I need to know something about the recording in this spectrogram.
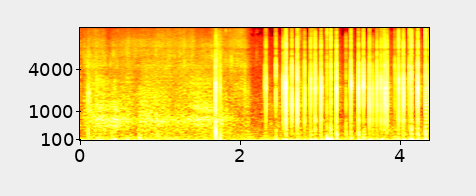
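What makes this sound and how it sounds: A mint-green faux-fur-covered notebook with a "Chill Pill" patch, held close to the mic, is rubbed and scratched with fingertips and long nails. A soft, airy rubbing hiss fills the first two seconds, then gives way to a quick run of crisp, bright scratches and clicks over a faint low hum.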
